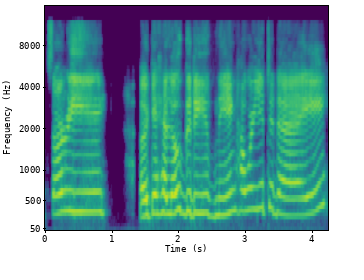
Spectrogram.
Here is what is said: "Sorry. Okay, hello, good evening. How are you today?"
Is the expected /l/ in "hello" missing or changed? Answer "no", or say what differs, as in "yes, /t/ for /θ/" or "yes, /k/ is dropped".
no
